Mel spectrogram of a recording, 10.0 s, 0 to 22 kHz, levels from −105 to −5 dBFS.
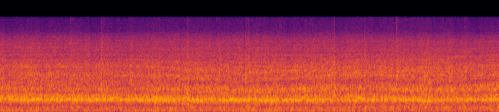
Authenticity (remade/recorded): remade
